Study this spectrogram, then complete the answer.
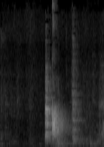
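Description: A cue stick strikes a ball with a sharp click.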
